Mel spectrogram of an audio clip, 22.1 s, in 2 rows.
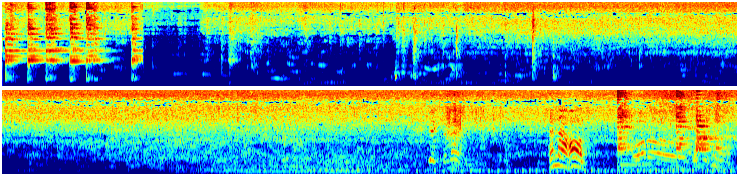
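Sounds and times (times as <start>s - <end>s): egg sizzling in a wok: 0.0s - 22.0s
metal ladle clicking on wok: 20.2s - 20.5s.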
